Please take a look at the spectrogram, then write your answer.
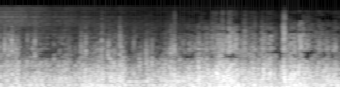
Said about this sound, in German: Aber dieses Geräusch ist tatsächlich entstanden auf einem Offshore-Windrad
